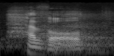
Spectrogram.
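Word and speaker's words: הבל: Hevel.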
